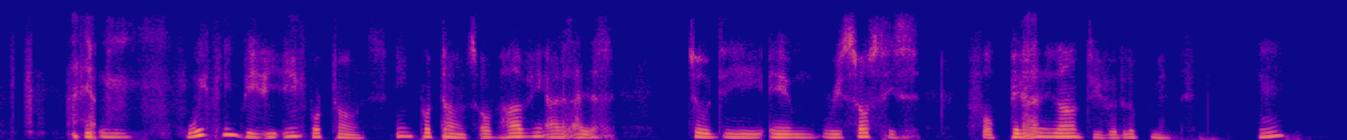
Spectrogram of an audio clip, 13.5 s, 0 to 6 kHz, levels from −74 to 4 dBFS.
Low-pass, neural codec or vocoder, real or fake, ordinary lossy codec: 5.4 kHz; codec, 16 kHz in and 24 kHz out, 0.9 kbps, LongCat-Audio-Codec, four codebook decoder; fake; Opus, 32 kbps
